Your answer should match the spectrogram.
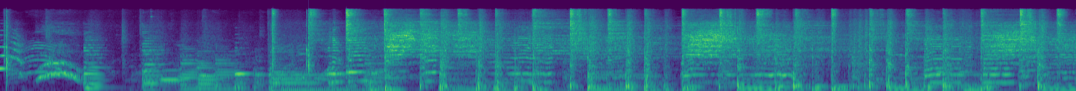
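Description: Small live band playing a New Orleans-style tune, with the drum kit (snare, kick, cymbals) up close over electric bass, organ, electric guitar and alto sax. A quieter, sparse opening gives way about three and a half seconds in to the full groove with steady drumming and a strong bass line.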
